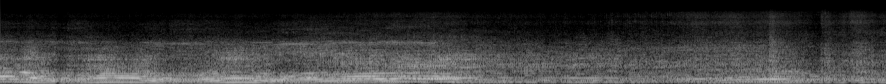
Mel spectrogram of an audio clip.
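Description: A drift car's engine revved in about four quick swells, the pitch climbing and dropping back each time, then running lower and steadier with one smaller rise near the end.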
